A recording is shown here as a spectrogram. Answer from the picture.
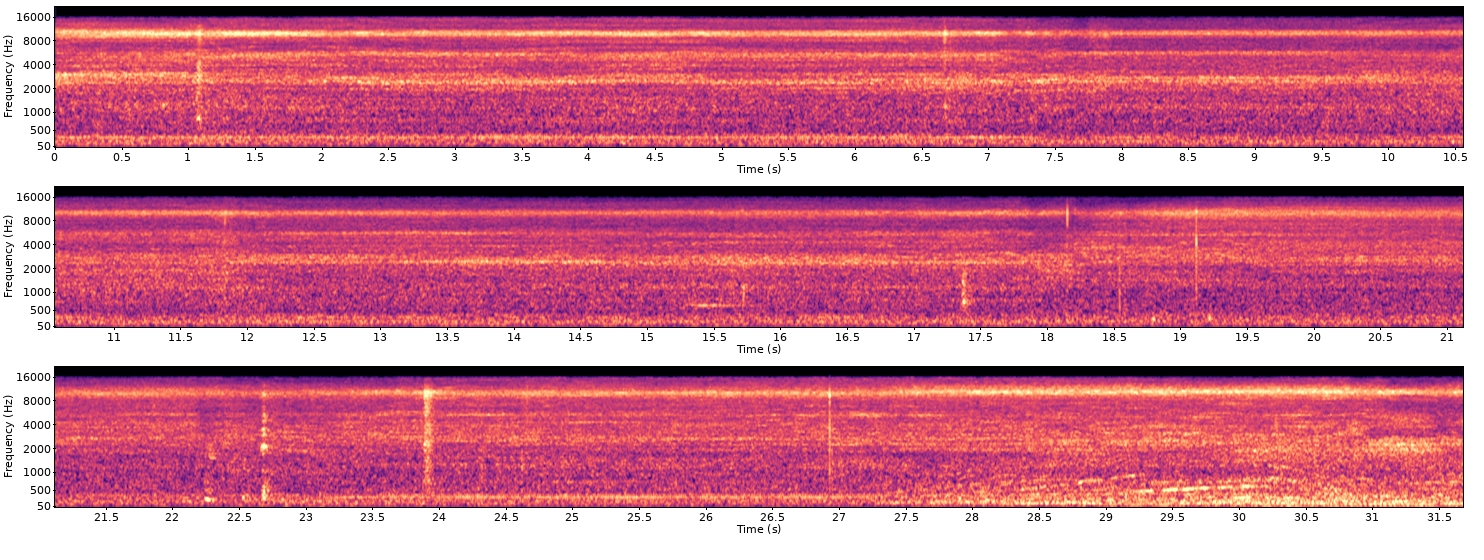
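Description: City bus interior: steady engine and road noise with a faint hum, and a few light rattles. Near the end a whine rises in pitch as the bus speeds up.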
